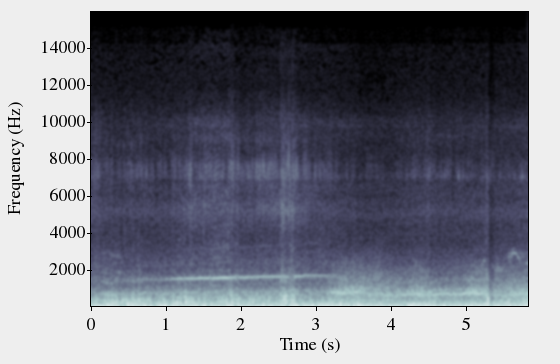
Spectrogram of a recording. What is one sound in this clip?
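An electric motor whines steadily, its pitch dropping partway through.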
